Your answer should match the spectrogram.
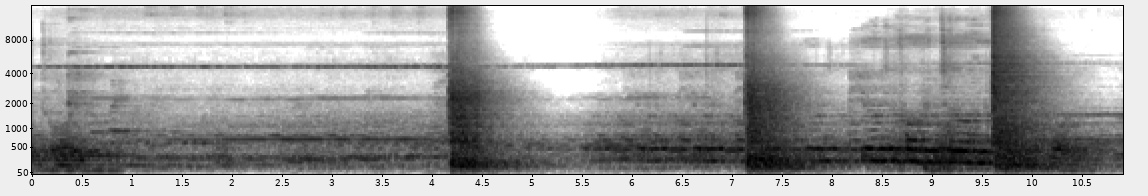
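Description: Live industrial noise music through a PA: layered electronic drones and a steady high whine, struck by three heavy reverberant hits about four, seven and ten seconds in, each ringing out in the hall.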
